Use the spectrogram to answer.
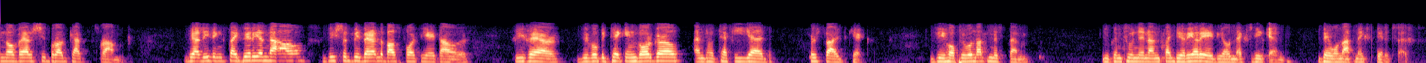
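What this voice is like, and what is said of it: Convincing put-on Russian accent. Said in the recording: “the best Russian accent”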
